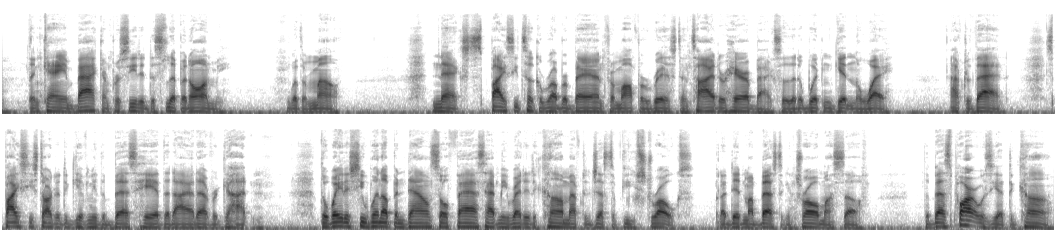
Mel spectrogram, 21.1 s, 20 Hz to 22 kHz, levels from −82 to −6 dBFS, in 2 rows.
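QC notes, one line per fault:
Nothing to flag here; the speech comes across steady and intact all the way, with no problems worth a line.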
